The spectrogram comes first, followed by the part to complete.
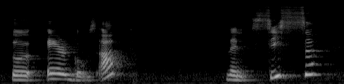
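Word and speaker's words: six: air goes up then Sis Sis I'm just pronouncing the ex as an S sis set seven no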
